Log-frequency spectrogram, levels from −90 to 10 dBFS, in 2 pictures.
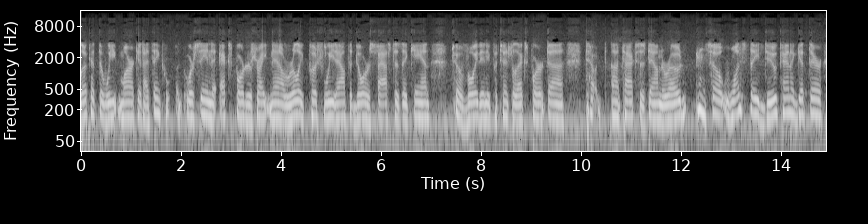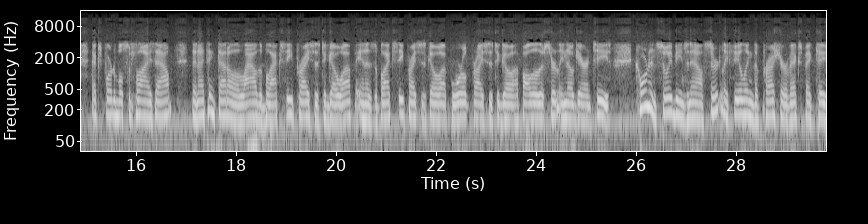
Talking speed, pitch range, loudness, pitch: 175 wpm, 130-150 Hz, -12 LUFS, 135 Hz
